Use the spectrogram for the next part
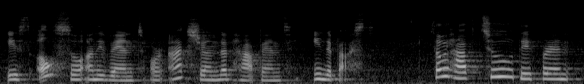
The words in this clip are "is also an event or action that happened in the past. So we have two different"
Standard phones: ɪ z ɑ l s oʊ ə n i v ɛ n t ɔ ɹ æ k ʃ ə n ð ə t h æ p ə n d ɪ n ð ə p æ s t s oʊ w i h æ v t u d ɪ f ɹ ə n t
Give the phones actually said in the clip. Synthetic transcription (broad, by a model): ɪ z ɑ l s oʊ ə n i v ɛ n t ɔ ɹ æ k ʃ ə n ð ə t h æ p ə n d ɪ n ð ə p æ s t s oʊ w i h æ v t u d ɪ f ɹ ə n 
